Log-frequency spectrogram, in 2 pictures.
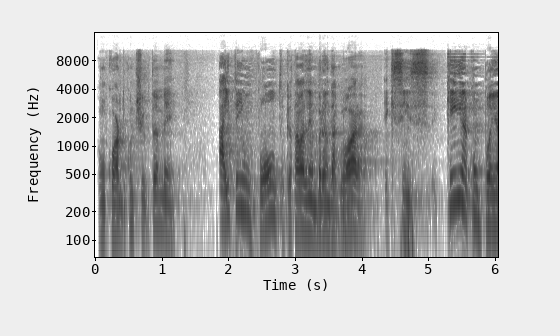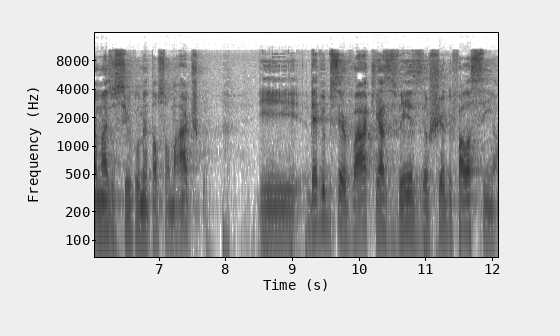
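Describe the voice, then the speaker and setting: A man's voice: mid-range voice, darkish tone. A man with a Brazilian accent leading an informal group discussion, explaining his points with everyday examples. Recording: reverberant hall.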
